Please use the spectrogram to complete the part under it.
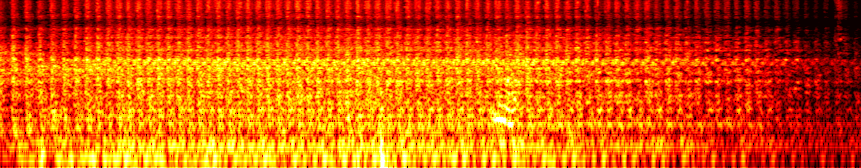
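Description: An embroidery machine running a placement stitch hums steadily with a rapid, even needle patter throughout, close and fairly loud, fading slightly toward the end.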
